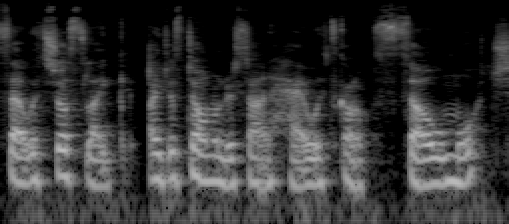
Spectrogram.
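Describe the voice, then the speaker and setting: A woman's very deep, low voice, somewhat breathy, with monotone, flat intonation. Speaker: beauty content creator. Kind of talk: casual product review vlog.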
